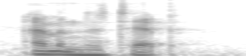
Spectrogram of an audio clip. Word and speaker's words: Amenhotep: Maybe it isn't Amenhotep.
